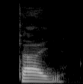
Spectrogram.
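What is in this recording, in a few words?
"taille", French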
